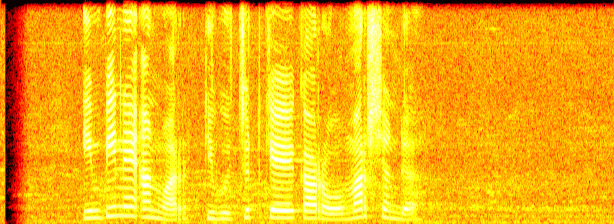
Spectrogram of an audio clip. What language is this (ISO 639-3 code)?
jav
